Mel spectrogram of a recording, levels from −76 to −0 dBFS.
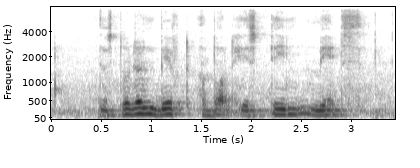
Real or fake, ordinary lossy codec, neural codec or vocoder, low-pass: fake; none; codec, 16 kHz, 4 kbps, FunCodec, trained on LibriTTS, 50 frames a second; 7.2 kHz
